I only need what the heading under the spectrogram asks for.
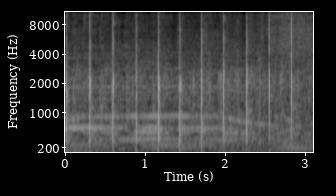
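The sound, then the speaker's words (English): An audience claps hands to the Lord, about eleven sharp, crisp claps at a steady, quick beat over a faint background hum, with no talking. “I want you to shout yes and clap your hands today to the Lord as a witness to the promise of God.”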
